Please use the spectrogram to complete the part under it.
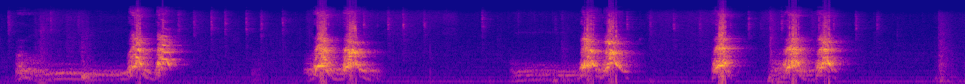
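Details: Coton de Tulear named Scooter barking at the neighbour; low growling rumbles lead into paired sharp barks, the pattern repeating in clusters of two or three every couple of seconds.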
